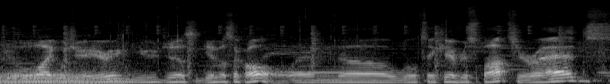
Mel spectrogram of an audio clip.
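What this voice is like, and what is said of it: Radio announcer voice. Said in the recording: “We both have the radio voice.”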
